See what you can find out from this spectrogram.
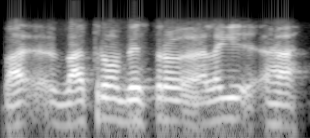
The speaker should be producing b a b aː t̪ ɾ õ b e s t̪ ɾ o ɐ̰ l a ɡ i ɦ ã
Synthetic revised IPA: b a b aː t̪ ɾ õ b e s t̪ ɾ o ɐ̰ l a ɡ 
